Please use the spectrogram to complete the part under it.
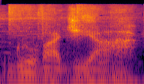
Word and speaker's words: GROOVAGIA: In the background, you're listening GROOVAGIA.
